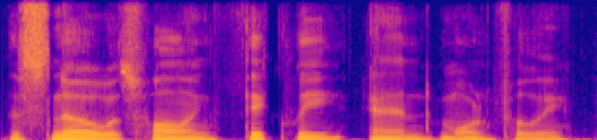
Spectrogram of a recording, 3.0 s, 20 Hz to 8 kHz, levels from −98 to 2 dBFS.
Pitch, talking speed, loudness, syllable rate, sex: 115 Hz, 140 wpm, -20 LUFS, 4.1 syllables/s, male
